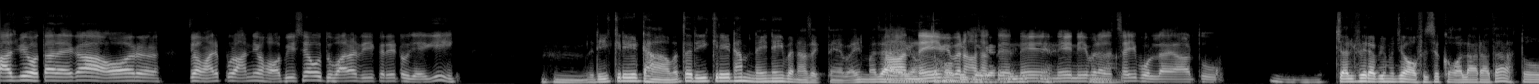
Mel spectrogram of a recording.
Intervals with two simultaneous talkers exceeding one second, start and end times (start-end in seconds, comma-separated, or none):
8.8-11.3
